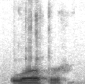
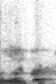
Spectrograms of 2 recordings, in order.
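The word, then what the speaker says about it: Luper: Nah, it's spelled with a U. Oh. Looper. Tom Looper.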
